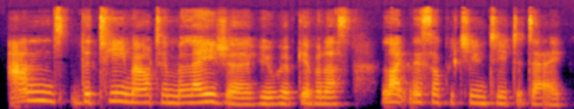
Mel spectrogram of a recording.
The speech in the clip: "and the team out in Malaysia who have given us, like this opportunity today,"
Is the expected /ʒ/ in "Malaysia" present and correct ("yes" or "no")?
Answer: yes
